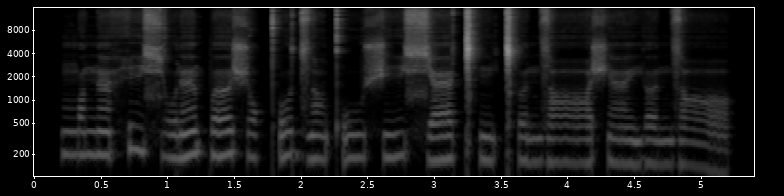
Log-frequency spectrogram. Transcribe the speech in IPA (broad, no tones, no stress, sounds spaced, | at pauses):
ŋ ɒ n æ̃ h i ɕ ʊː ɾ ɛ̃ p ɜ ʃ ɔ kʼ ʊ d͡z ɑ̃ kʼ uː ʃ i ɕ æ ǀʰ ĩ ǀʰ ə n z ɑː ʃ æ̃ː j ɜ n z ɑ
